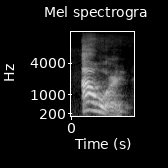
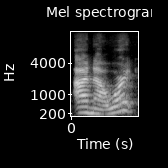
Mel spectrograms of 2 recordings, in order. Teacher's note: Esta H de hora en inglés no es, no suena como una J, como en la palabra que teníamos ahorita, como en house, sino que esa H no suena. Es decir, que debo utilizar el artículo an. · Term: H muda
